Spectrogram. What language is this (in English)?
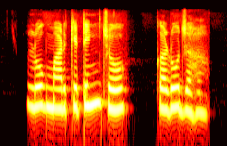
Magahi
